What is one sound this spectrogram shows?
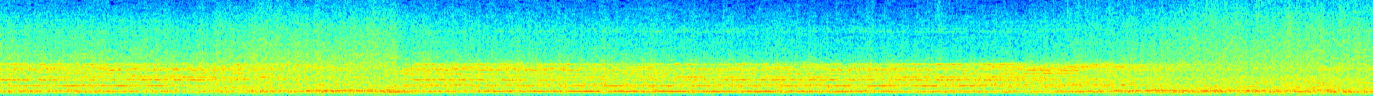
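A model steam locomotive's electronic whistle blows.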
